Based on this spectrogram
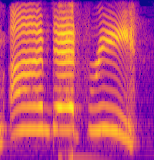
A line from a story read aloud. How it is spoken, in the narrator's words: scream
